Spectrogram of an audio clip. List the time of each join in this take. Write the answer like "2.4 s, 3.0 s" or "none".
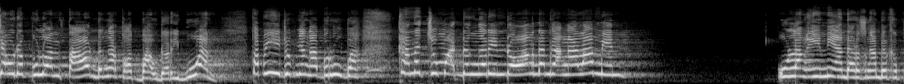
none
